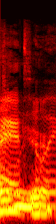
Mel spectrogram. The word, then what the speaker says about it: Atelier: Is that how you pronounce that? – Yeah. – Atelier, as I called it the first year that I saw it. Is that, seriously, Atelier? – Atelier, yeah. – Is that French? – Yeah.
